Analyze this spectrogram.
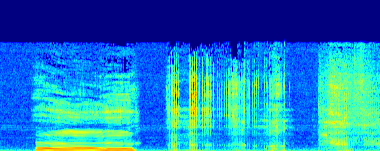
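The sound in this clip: A tired painter in a fairy tale drifts off to sleep with one loud, drawn-out voiced snore lasting about a second and a half, as a voice imitates snoring, followed by softer mumbling and rustling.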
